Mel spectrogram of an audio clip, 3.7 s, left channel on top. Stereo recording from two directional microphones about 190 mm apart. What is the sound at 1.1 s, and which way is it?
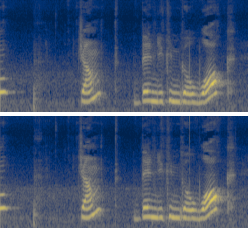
A woman's voice, 5° left (ahead or behind).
